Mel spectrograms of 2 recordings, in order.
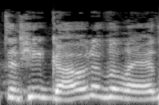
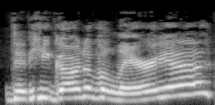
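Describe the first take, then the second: First: Fast, higher repeat with "go" punched; stress on GO. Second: "Did he go to Valyria?" pitched up, rising at the end; incredulous question. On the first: Co-host pressing the same question, incredulous stress on "go". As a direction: hit "go" hard and hurry the rest, falling. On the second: Co-host questioning where he got the stone, incredulous rise on "Valyria". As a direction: raise "Valyria" into a disbelieving question. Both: Real, not acted.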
